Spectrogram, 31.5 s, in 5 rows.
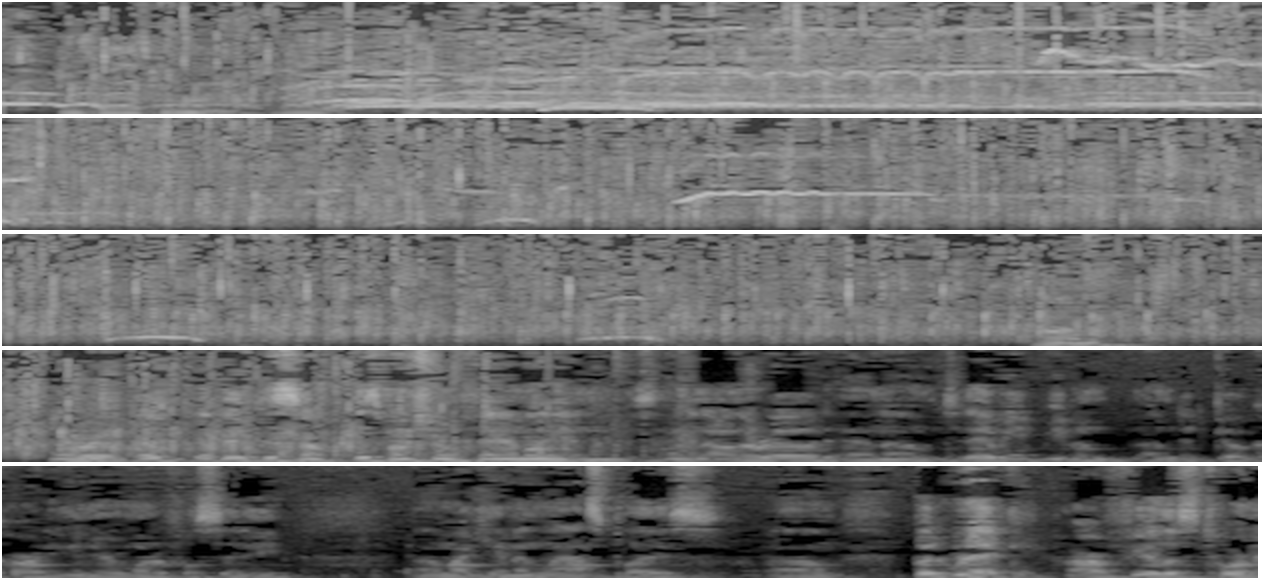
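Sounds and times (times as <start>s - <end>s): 
audience applause for a band: 0.0s - 21.6s
speech: 0.3s - 2.8s, 19.9s - 22.4s, 25.1s - 31.4s.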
